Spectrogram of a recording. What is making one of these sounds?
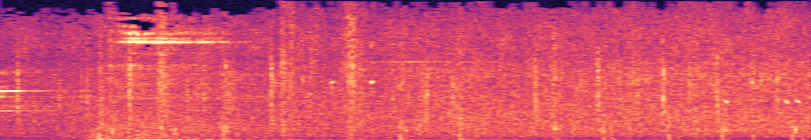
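Footsteps crunch along a dirt path.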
